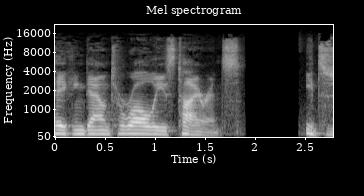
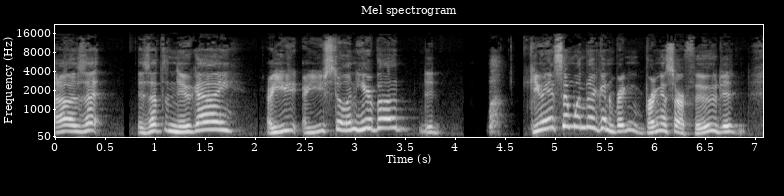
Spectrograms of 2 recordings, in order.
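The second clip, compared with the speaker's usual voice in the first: bewildered, unsure, confused character voice, pitched up; 9 semitones higher than usual. Narrator voicing an unseen speaker the listeners hear: confused-sounding voice. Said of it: "this kind of like confused sounding voice".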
